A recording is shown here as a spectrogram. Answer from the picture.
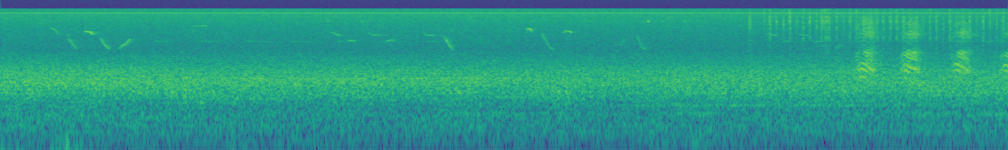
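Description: Small birds chirping faintly over a steady rushing background. About a second and a half before the end, a bird gives four short harsh calls in quick succession, each falling in pitch.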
